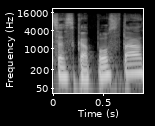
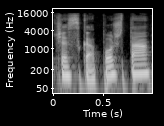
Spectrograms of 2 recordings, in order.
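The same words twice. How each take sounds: First: The hooked letters are read as plain s and c. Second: The hooked letters are read as sh and ch. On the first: The speaker calls it wrong. "to nie jest Czeska Poczta" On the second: The speaker calls it right. "czytamy jako polskie sz czy ż"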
